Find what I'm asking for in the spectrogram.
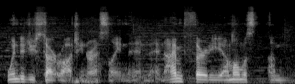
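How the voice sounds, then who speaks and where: A man's voice: lowish voice, fast talker, faint music behind, rough recording. A man in his thirties, a podcast guest, chatting casually and rambling with many fillers and restarts. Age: 30s. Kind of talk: casual chat.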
